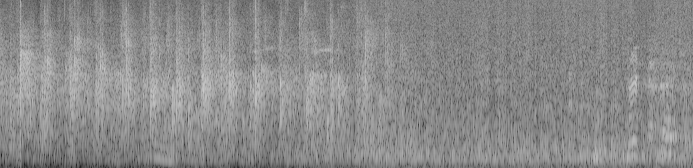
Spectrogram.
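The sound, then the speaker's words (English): An audience applauds a reader at an event. Brisk clapping is strongest at first, then thins and fades, with some voices underneath. “Let's give Ms. Jackson a hand.”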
